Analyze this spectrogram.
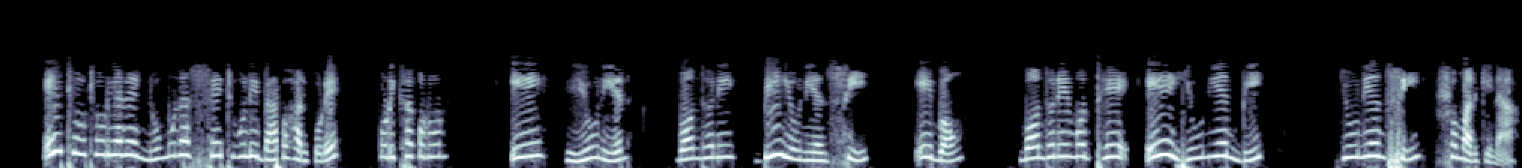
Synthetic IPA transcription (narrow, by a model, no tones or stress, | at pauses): ejʈiuʈʰoɾialeɾnomunaseʈɡulibɛboɦaɾkoɾe | poɾikʰːakoɾun | e | junion | bɔnd̪ʱoni | bijunionsi | eboŋ | bɔnd̪ʱoniɾmod̪ʱːeejunionbi | junionsiʃomankina̰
